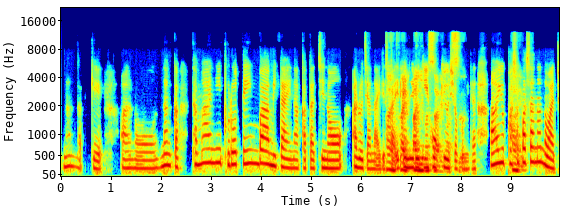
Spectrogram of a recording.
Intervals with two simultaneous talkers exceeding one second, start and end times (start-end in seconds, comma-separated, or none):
6.5-8.2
